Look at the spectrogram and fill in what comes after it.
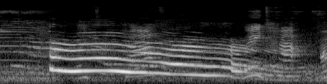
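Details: A Siberian Husky howls along to a video of himself, giving a long, drawn-out howl that slowly slides downward in pitch.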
